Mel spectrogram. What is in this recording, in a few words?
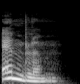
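"emblem", British English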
